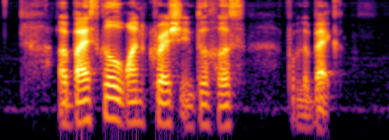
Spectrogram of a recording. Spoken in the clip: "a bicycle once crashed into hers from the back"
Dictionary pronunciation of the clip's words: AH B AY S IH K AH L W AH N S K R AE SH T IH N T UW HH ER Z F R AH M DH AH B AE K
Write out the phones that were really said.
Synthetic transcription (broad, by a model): AH B AY S IH K AH L W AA N K R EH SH IH N T UW HH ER S F R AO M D AH B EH K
